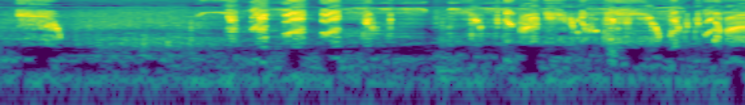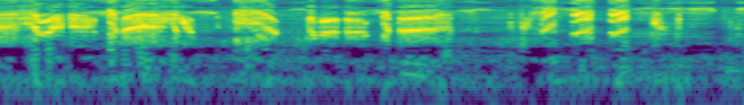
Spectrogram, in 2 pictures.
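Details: Swiftlet calls: a short quiet start, then rapid, dense, high chattering notes packed closely together for several seconds.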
